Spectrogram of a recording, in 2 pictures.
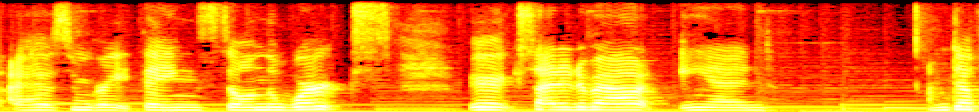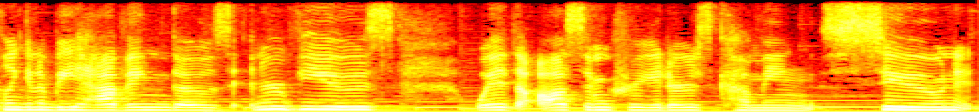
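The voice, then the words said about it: Sore, slightly off voice. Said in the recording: “my throat has been killing me ... Definitely didn't have a podcast voice. Still is coming back very slowly, so bear with me if I sound a little bit off”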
